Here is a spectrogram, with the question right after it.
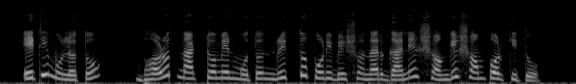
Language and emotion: Bengali, neutral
